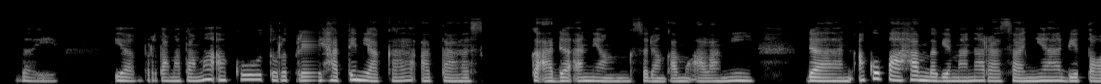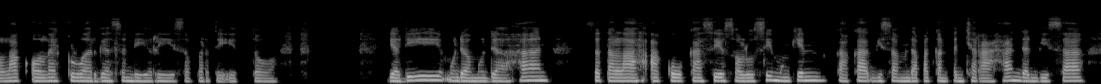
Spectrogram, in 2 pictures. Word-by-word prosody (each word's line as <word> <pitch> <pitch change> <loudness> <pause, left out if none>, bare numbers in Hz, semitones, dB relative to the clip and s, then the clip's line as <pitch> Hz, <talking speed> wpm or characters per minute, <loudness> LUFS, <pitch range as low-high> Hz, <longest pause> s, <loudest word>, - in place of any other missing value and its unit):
Baik. 155 -4 -7 0.6
Yang 170 -1 0
pertama-tama 170 +4 -1
aku 220 +3 +1
turut 185 0 -1
prihatin 180 +2 +2
ya 160 -3 +2
Kak 165 +3 -3
atas, 155 -1 -3 0.5
keadaan 160 +2 +2
yang 155 -3 0 0.2
sedang 150 -2 -3
kamu 145 0 -2
alami, 155 +3 -1 0.5
dan 160 -2 +3
aku 265 +6 +4
paham 200 -2 +5
bagaimana 165 +1 +1
rasanya 160 +1 +1
ditolak 160 0 0
oleh 160 0 +1
keluarga 160 -2 +1
sendiri 150 -2 -1
seperti 145 -1 -7
itu. 140 -1 -6 1.1
Jadi, 190 +6 +3
mudah-mudahan, 160 +4 +1 0.3
setelah 160 -2 +1
aku 160 -1 0
kasih 160 +1 0
solusi, 155 +4 0
mungkin, 180 +1 +2
Kakak 165 +1 0
bisa 155 +1 -3
mendapatkan 155 0 -1
pencerahan 150 +3 -1
dan 150 -1 0
bisa, 165 +2 -1
160 Hz, 105 wpm, -26 LUFS, 150-175 Hz, 1.1 s, paham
